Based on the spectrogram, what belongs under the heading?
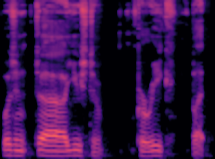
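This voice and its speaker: American guy w a lowish voice rambling out on his deck, lots of pauses mid sentence, casual vlog. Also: fairly even intonation, warm tone, dry recording, clean studio sound. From New England, United States. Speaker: pipe-smoking video host. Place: outdoors on a deck in a light breeze.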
